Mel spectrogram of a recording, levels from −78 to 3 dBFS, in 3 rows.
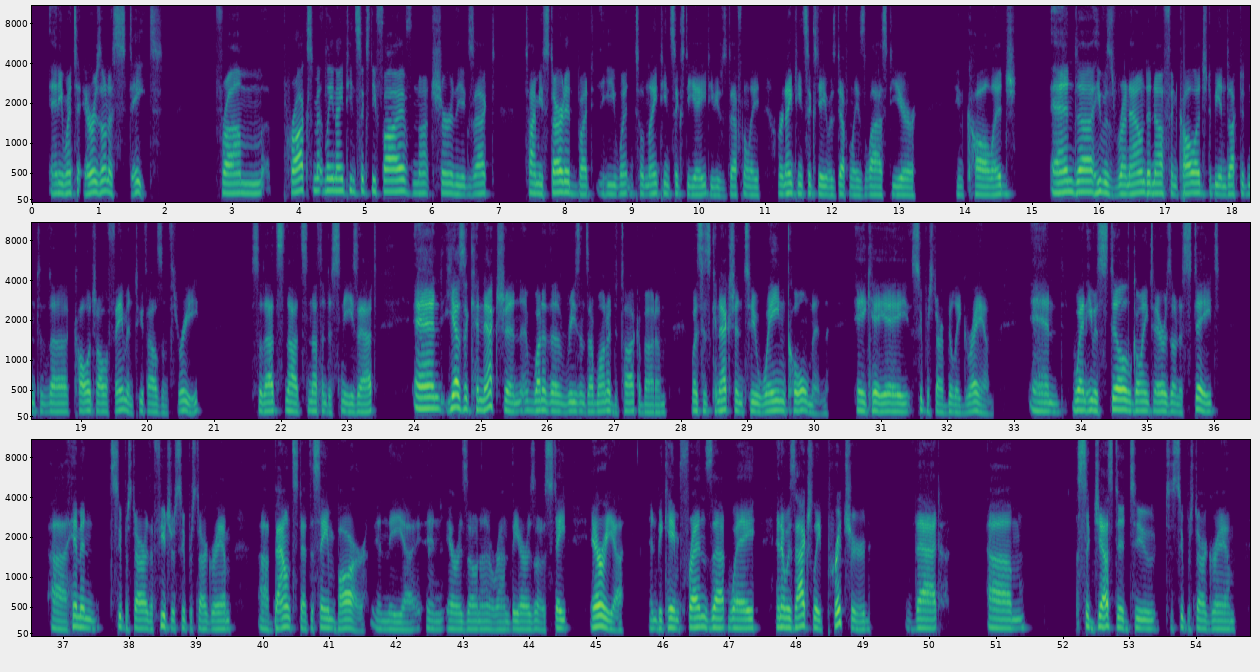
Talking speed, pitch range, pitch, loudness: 150 wpm, 140-165 Hz, 150 Hz, -23 LUFS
